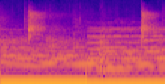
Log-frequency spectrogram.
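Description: Instrumental hip-hop backing music: a deep held bass that shifts to a new note about a second in, with a sharp snap about every second and a half.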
